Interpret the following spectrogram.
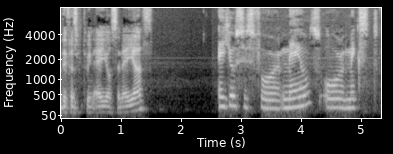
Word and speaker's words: ellos: And this L-L in most Spanish dialects makes a Y sound. You might hear ellos around Rio de la Plata in Buenos Aires of Argentina, Montevideo, Uruguay. You might hear like a J kind of sound in Colombia, ellos. But in the great majority of Spanish-speaking world, double L and Y make Y.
